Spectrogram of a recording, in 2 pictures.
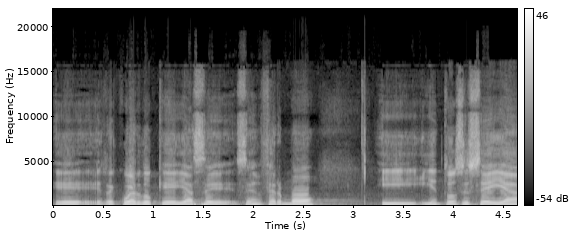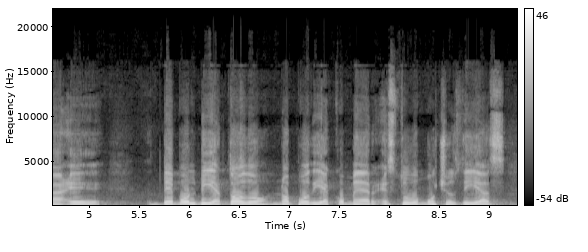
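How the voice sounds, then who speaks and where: A middle-aged pastor preaching in an unhurried, deliberate way, pausing and restarting as he searches for words. His delivery is earnest and emphatic. A long hall reverb trails after each phrase. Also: mid-range voice, level tone, darkish tone. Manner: earnest, emphatic storytelling with frequent hesitations. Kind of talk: sermon. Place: congregation hall.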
